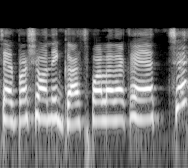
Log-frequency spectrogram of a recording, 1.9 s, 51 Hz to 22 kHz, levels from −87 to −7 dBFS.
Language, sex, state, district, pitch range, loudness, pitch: Bengali, female, Jharkhand, Jamtara, 285-305 Hz, -9 LUFS, 295 Hz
